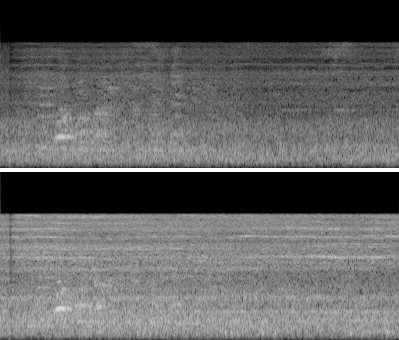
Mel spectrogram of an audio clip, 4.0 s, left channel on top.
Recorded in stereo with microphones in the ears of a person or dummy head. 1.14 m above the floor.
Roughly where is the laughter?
Right.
